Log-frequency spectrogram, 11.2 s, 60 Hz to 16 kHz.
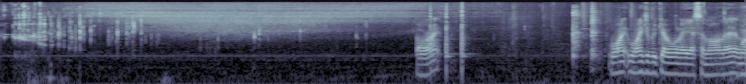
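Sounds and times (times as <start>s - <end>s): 
liquid poured into a glass to top up a drink: 0.0s - 6.9s
speech: 6.2s - 6.7s, 9.1s - 11.1s.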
